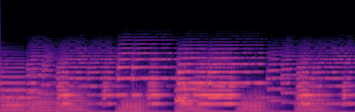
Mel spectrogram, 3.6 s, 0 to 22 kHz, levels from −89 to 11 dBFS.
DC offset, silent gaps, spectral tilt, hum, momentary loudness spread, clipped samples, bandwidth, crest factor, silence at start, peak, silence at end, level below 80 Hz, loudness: 0.6%; none; -7 dB/octave; none; 8 LU; under 0.1%; 7.2 kHz; 16 dB; 0 s; -12 dBFS; 0 s; -50 dBFS; -27 LUFS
